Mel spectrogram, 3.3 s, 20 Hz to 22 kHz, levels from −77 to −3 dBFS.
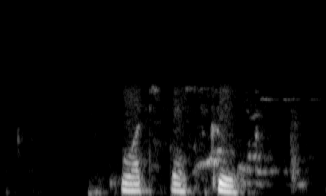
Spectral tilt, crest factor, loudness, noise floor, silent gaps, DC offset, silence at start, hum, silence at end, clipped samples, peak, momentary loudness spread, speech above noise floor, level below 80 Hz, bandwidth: -10 dB/octave; 20 dB; -22 LUFS; -78 dBFS; none; under 0.1%; 1.2 s; none; 0.65 s; under 0.1%; -4 dBFS; 10 LU; 57 dB; -60 dBFS; 3.8 kHz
